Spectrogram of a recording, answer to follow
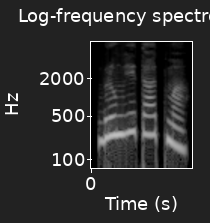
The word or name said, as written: ಬ್ರುಂಹಿತಾತ್ಮ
